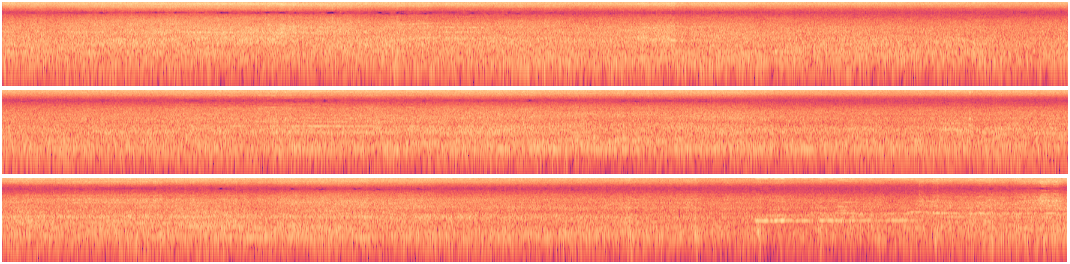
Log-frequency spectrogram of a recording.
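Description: Intercity passenger train's coaches rolling slowly past at close range: a steady, loud noise of steel wheels running on the rails.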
